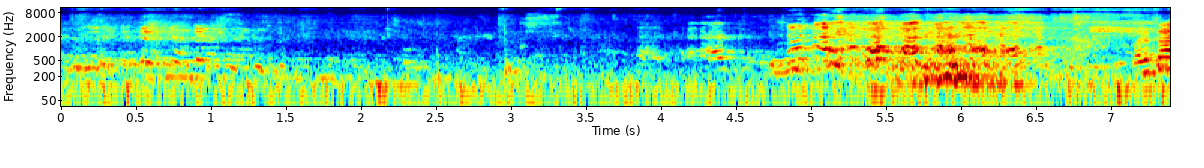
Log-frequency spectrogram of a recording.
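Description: A woman talks with animation through a loudspeaker in a large echoing hall.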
